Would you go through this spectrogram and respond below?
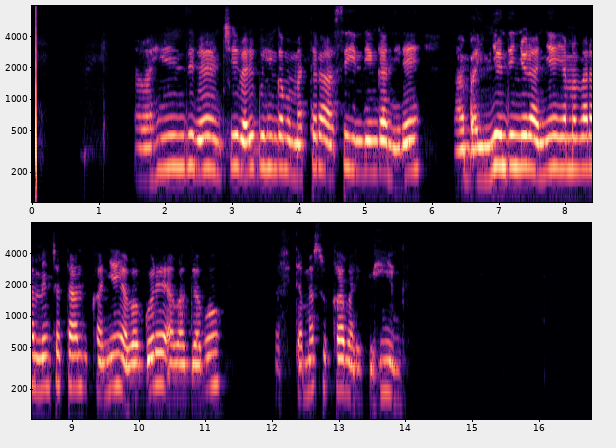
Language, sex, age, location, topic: Kinyarwanda, male, 50+, Musanze, agriculture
